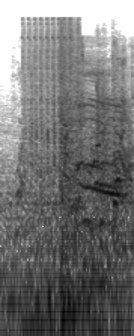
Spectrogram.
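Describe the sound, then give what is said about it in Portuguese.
A video game plays a rapid volley of gunfire as soldiers shoot at civilians, with dense overlapping shots that form a loud burst. “Então você se sente motivado a atirar contra os próprios americanos, porque eles estão atirando em todo mundo que é inocente e civil lá.”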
